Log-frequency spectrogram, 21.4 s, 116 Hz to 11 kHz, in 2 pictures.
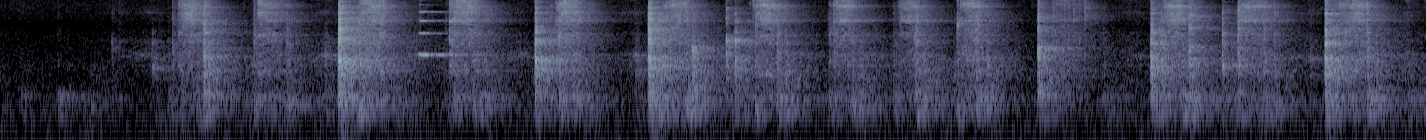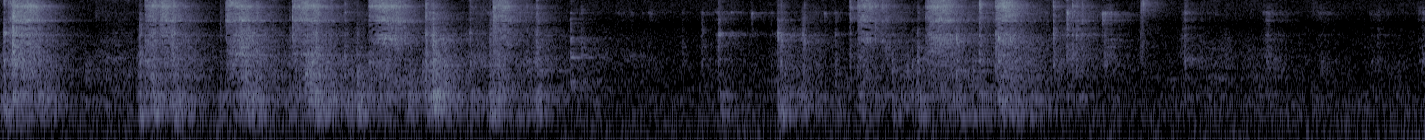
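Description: Ratchet wrench working the twin-turbo exhaust manifold bolts of a 2JZ engine: short bursts of ratchet clicking and metal tool clinks, one to three a second, with a short lull about two-thirds through.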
